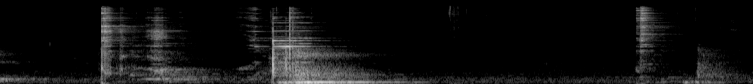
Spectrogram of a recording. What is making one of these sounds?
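Glass clinks against glass.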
